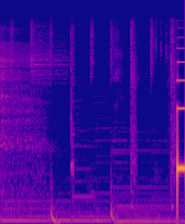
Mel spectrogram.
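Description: A phone gives a short, sharp electronic beep near the end, preceded by a few soft clicks and low handling noise.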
